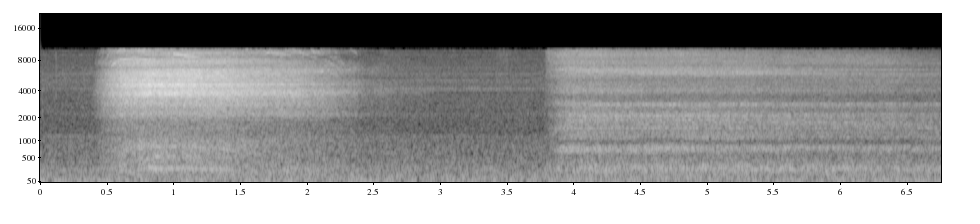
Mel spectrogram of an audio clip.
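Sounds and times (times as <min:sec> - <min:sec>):
deep breathing in and out: 0:00.4 - 0:02.8, 0:03.8 - 0:06.7.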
